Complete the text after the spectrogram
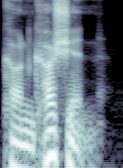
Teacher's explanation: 3 syllables, with the stress firmly on the second.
